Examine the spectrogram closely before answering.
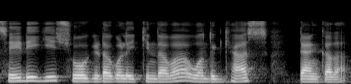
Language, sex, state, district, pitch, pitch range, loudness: Kannada, male, Karnataka, Bidar, 140 Hz, 135-155 Hz, -16 LUFS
